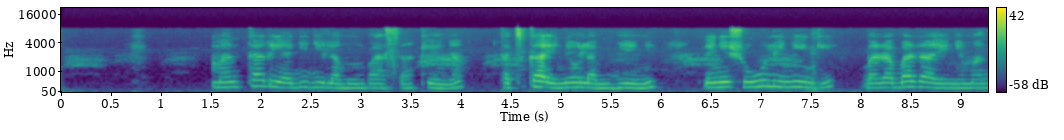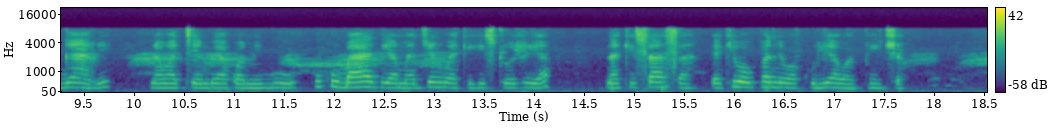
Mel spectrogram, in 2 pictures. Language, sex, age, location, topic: Swahili, male, 18-24, Mombasa, government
